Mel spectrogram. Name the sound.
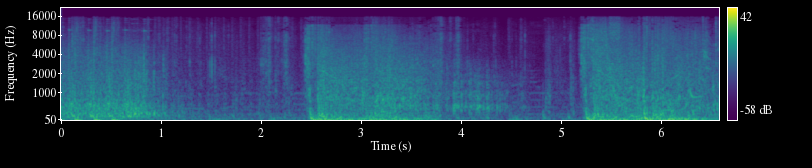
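gunfire in the video game Fortnite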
